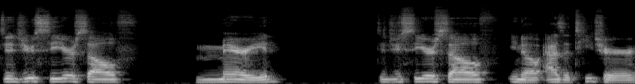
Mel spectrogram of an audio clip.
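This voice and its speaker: Very slowly and in a monotone, flat intonation, a medium-pitched man speaks with an American accent. He leaves long, frequent pauses, and the recording is very clean with a silent background. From Texas, El Paso. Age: 20s. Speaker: entrepreneur. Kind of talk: casual chat.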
